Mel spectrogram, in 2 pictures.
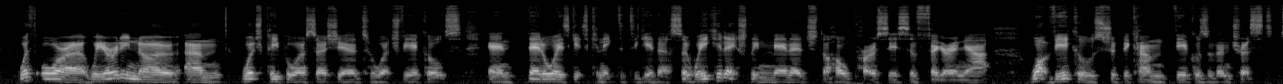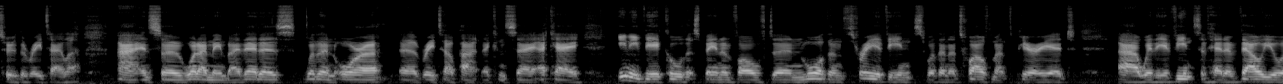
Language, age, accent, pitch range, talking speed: English, 10-29, Australian, 110-130 Hz, 185 wpm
